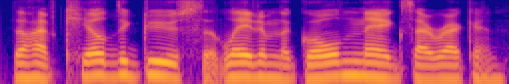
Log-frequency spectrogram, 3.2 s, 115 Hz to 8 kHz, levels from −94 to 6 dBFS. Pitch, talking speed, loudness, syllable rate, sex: 160 Hz, 245 wpm, -16 LUFS, 5.7 syllables/s, female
